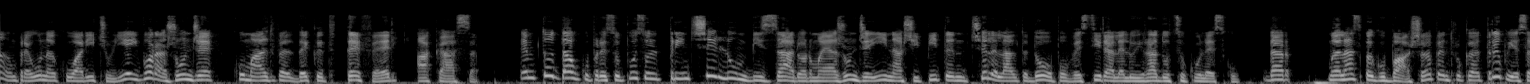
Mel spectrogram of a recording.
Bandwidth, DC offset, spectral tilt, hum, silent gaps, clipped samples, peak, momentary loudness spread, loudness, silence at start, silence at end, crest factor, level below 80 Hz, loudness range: 11 kHz; under 0.1%; -4.5 dB/octave; none; none; under 0.1%; -12 dBFS; 6 LU; -28 LUFS; 0 s; 0 s; 14 dB; -44 dBFS; 2 LU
